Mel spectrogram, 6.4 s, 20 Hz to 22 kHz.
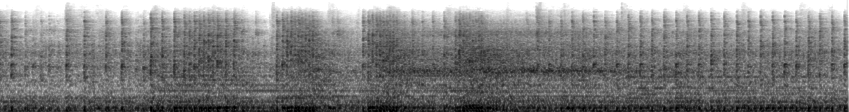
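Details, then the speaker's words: Stihl KM 110R Combi weed eater, not run in a long time, started after priming, fuel mix possibly ~40:1 instead of 32:1: small two-stroke buzzes strongly through brief throttle blips with no stumbling, normal running. "I don't know wow sounds good and powerful"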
